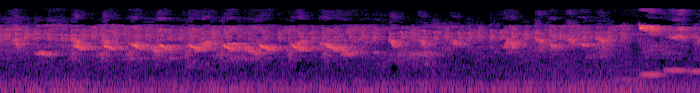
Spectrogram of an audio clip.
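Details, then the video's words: Song of a male cucak cungkok: lively series of high chirped and slurred notes repeated about twice a second, ending with a few separate clearer whistles. "suara jantan burung cucak cungkok"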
